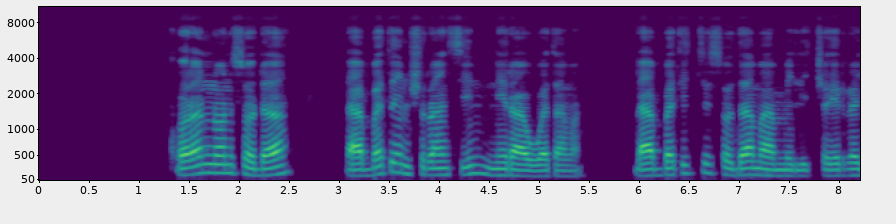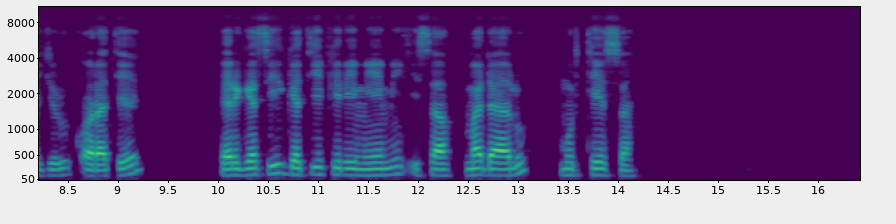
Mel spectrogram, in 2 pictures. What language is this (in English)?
Oromo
